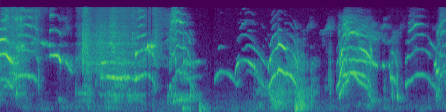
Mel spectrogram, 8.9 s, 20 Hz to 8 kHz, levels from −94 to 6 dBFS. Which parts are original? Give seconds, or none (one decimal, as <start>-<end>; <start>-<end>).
1.6-2.1; 3.0-6.5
